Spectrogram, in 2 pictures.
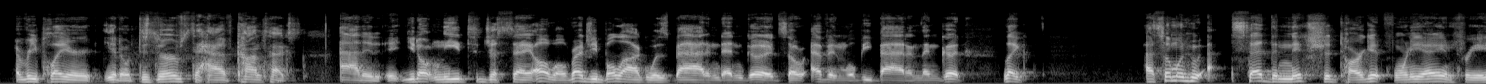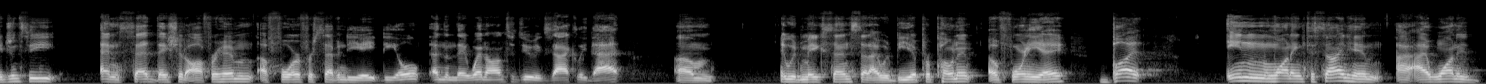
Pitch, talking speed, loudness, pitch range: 120 Hz, 180 wpm, -16 LUFS, 110-135 Hz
